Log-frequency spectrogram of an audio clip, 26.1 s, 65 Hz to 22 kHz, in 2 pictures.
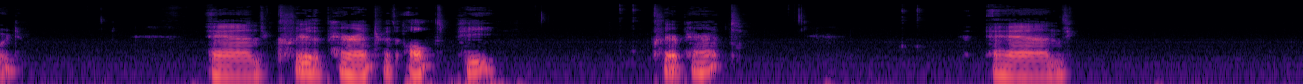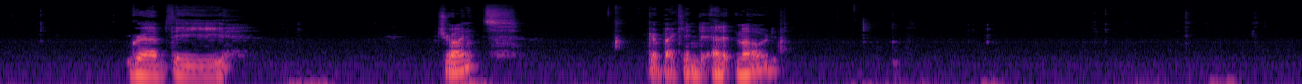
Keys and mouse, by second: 0.1 click, 4.4 alt+p, 15.8 Tab, 19.1-21.9 drag, 21.9 a, 22.7 Tab, 24.2 Right, 25.0 Left.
